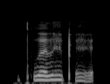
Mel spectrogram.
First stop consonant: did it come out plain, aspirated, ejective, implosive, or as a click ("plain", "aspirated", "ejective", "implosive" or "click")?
ejective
